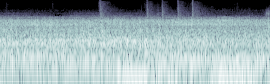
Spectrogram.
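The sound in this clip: A helicopter in flight gives off a continuous, loud whirring roar of rotor and engine that holds steady throughout with no break.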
